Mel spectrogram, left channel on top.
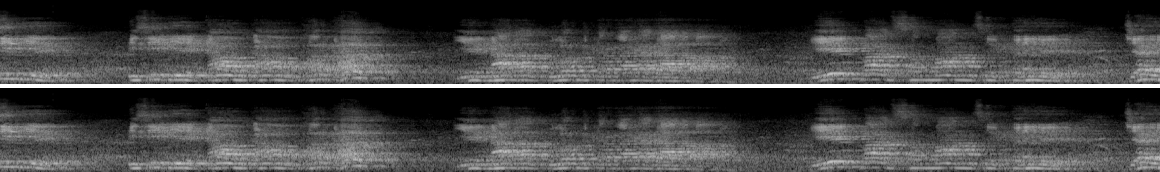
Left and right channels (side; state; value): both; identical; correlation 1.00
